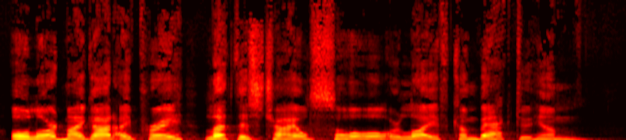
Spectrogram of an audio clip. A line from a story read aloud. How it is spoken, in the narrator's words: he cried out to the Lord and said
